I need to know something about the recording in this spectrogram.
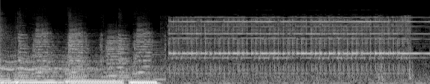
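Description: Electronic trip-hop music: a beat with heavy bass, drums and a wavering lead melody stops abruptly about one and a half seconds in. A steady, high ringing tone is left, held to the end.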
